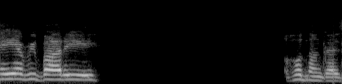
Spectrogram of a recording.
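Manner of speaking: talking through choking, words choked mid-speech. Speaker greets everybody on mic while choking. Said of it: "I'm choking".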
